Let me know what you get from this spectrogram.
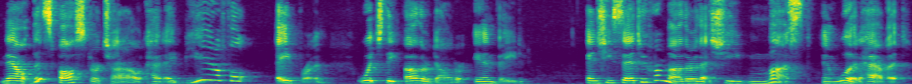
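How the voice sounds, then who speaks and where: Slow, expressive woman storyteller in echoey room. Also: medium pitch. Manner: deliberate, dramatic. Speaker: storyteller, host. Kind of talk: expressive fairy-tale read-aloud. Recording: roomy echo, faint background noise.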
